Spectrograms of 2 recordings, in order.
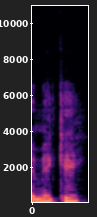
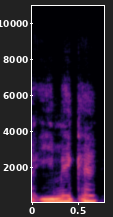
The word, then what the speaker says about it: Emeke: My name is Emeke. Exactly. Emeke, but the same thing as Emeka. Emeke in our language is now Imeke. Emeka, Imeka, Imeke.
